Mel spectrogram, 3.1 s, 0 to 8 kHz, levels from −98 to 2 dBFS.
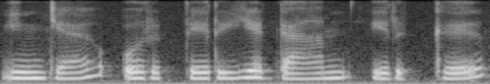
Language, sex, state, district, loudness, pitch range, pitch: Tamil, female, Tamil Nadu, Nilgiris, -17 LUFS, 205-225 Hz, 210 Hz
